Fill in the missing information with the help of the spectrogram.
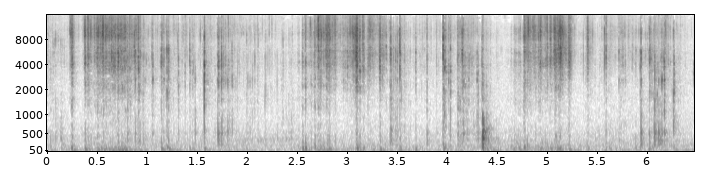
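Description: A solid, dry soap bar with a copper-painted crust and a fluffy blue inside is held in the hand and scraped and shaved with a knife blade. Bright, crisp scraping and crumbly shaving sounds come in repeated bursts of short, dry ticks, crunches and tearing rasps with almost no low end.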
